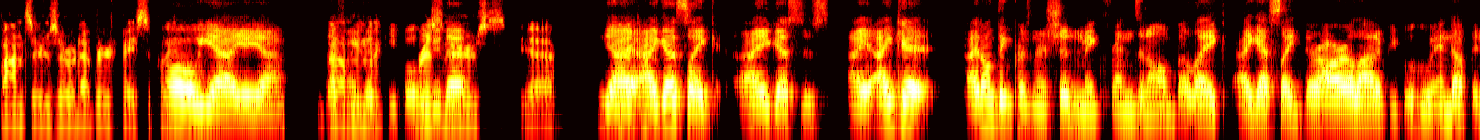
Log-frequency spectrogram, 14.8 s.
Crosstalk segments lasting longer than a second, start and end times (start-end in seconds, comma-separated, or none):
3.3-4.7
